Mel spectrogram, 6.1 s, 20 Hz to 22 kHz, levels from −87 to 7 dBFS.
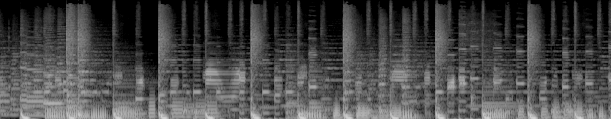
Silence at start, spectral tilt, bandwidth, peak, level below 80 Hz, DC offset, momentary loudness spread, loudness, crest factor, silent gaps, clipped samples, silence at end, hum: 0 s; -5.5 dB/octave; over 20 kHz; -6 dBFS; -24 dBFS; under 0.1%; 4 LU; -23 LUFS; 16 dB; none; under 0.1%; 0 s; none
